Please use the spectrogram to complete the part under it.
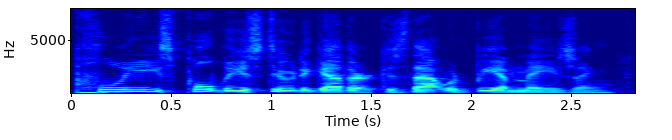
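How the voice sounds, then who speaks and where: A man co-hosting a podcast, chatting casually about film in an animated, halting way full of informal asides. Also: mid-range voice. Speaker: podcast co-host.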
